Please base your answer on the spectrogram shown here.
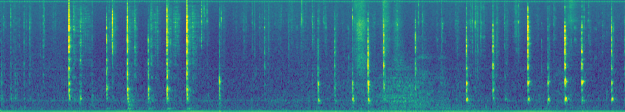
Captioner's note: tapping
